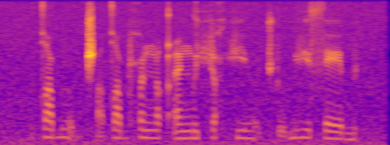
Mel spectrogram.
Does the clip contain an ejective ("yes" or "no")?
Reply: yes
